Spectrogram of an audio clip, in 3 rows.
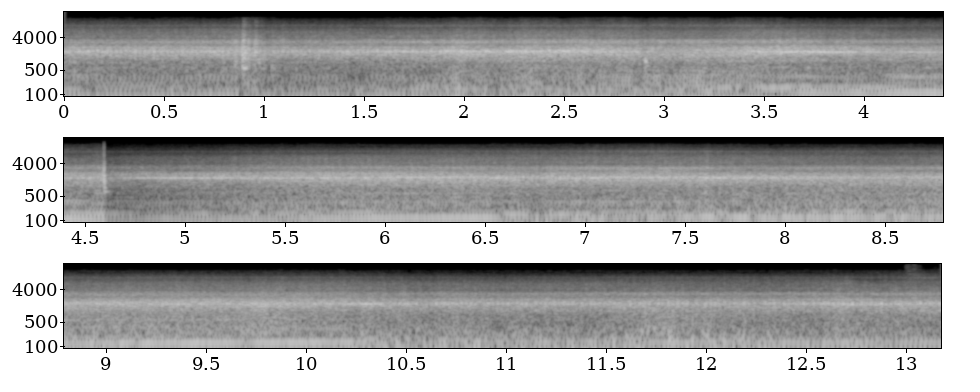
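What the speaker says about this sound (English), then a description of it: "the bike sounds just like any other standard 4-cylinder powered bike nowadays" A BMW S 1000 XR four-cylinder motorcycle engine hums in a steady, continuous low drone, close and fairly even throughout, with no talking.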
